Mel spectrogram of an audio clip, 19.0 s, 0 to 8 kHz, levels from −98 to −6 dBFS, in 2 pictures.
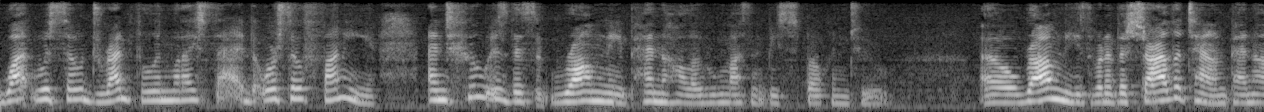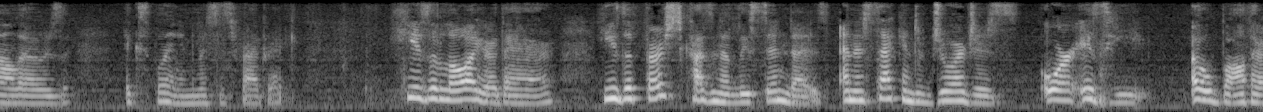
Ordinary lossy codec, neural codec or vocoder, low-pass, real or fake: Opus, 64 kbps; vocoder, 44.1 kHz, 128 mel bands, Pupu-Vocoder; 7.2 kHz; fake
